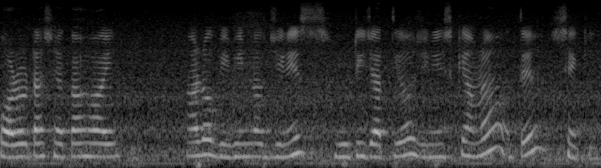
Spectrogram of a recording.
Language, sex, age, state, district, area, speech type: Bengali, female, 18-30, West Bengal, Howrah, urban, spontaneous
